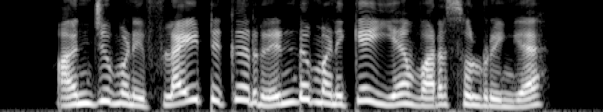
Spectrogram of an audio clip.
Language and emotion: Tamil, angry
